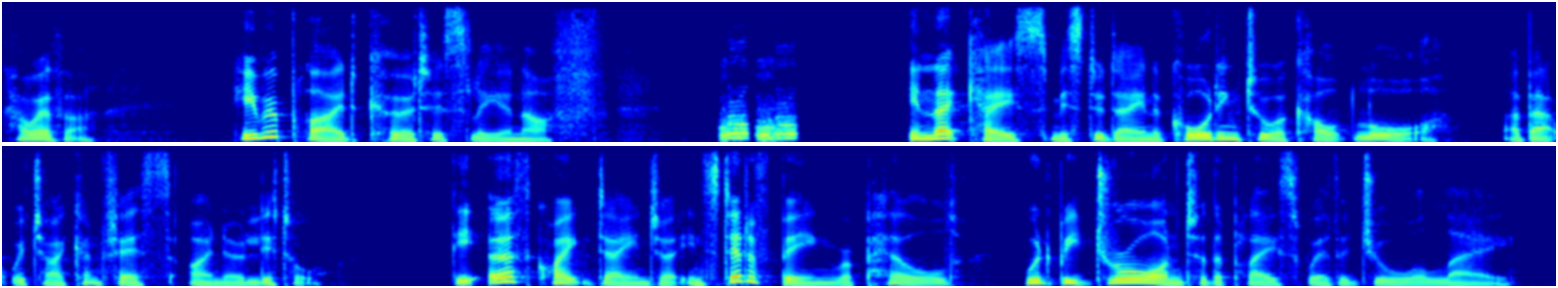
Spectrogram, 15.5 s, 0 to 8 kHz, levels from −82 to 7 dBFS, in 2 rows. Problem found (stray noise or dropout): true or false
true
